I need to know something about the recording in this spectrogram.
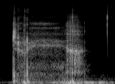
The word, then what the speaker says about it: drych: So you want somebody to look in the mirror, you say edrych and edrych. My pronunciation was slightly off there. I kind of had an extra at the end, but it's drech.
